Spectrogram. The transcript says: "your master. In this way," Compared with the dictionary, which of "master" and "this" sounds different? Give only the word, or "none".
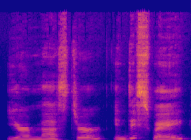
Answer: none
